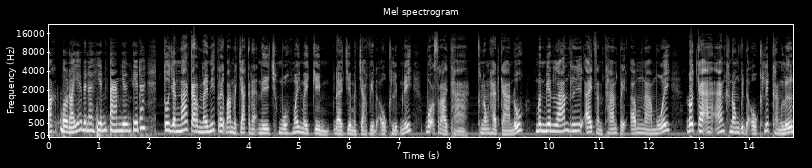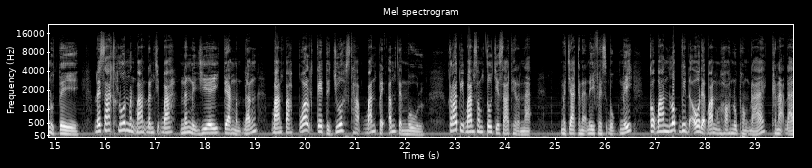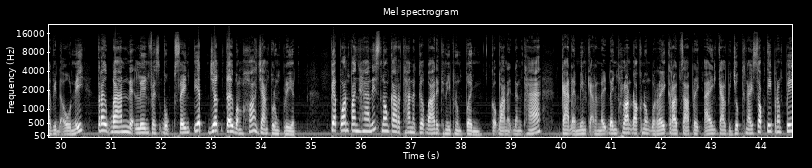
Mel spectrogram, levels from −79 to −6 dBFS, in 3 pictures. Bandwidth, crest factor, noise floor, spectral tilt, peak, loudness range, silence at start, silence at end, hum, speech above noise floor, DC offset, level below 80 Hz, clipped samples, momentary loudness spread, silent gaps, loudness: 16 kHz; 16 dB; -43 dBFS; -6 dB/octave; 0 dBFS; 5 LU; 0 s; 0 s; none; 27 dB; under 0.1%; -50 dBFS; 0.1%; 9 LU; none; -17 LUFS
